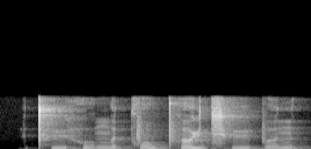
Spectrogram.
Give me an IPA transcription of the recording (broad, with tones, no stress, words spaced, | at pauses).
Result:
t̪ʰyː˨huː˧ŋɵ˥t̚fo˧w pʰɵ˥ɥt͡sʰyː˨ pɵ˨˥n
